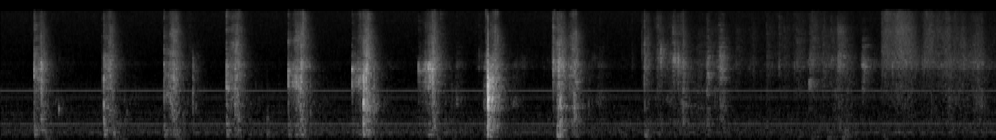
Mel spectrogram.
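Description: Chef's knife slicing jalapeño peppers into rings on a plastic cutting board: a steady chop against the board about every three-quarters of a second. The chops turn to lighter, quicker taps about eight seconds in, then stop.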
